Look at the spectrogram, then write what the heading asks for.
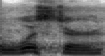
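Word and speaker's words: Wooster: am here in beautiful Worcester Ohio said it right Worcester Ohio not like where I'm from uh wora Massachusetts I'm here with Bill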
